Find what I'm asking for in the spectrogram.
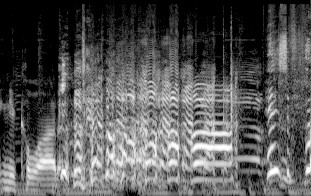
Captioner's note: everyone laughing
